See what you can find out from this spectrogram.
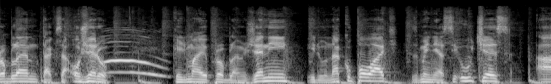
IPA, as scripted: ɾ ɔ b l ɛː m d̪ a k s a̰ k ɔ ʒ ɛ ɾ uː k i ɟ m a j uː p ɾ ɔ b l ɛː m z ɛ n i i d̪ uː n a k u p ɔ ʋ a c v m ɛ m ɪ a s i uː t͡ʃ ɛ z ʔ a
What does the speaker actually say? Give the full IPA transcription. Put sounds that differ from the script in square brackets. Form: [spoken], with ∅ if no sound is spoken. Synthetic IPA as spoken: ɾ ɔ b l ɛː m [t̪] a k s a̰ [ʔ] ɔ ʒ ɛ ɾ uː k [ɛ] ɟ m a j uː p ɾ ɔ b l ɛː m [ʒ] ɛ n i i d̪ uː n a k u p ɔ ʋ a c [z] m ɛ [ɲ] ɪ a s i uː t͡ʃ ɛ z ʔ a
